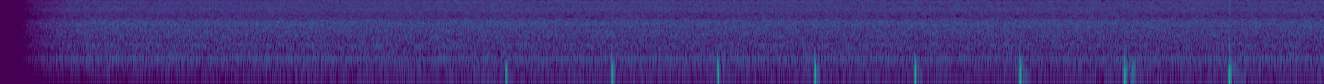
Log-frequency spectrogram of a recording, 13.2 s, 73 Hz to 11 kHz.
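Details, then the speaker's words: Korotkoff sounds during blood pressure measurement as cuff pressure falls: silence, then regular, clear sharp taps near 57 a minute. The first clear tapping sound marks systolic pressure, later turning to a less distinct whooshing. "الكلير تابين الصوت بيبقى كلير في البدايه وطبيعي اول ما اسمع الصوت ده اول صوت اسمعه هو السيستك بلاد بريشر بعد كده الصوت هيبقى عامل زي وش كده مش هيبقى واضح"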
